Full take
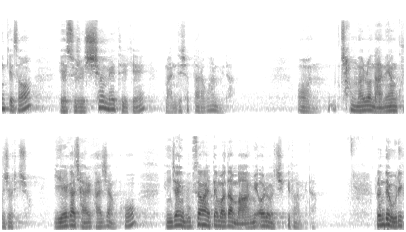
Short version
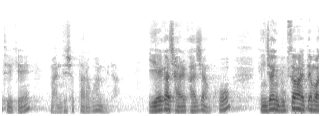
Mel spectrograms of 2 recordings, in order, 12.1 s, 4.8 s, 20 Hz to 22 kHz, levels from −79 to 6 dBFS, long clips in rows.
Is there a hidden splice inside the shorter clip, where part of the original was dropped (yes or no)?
yes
